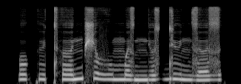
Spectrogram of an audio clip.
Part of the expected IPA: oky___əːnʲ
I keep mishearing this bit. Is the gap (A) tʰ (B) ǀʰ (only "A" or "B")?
A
